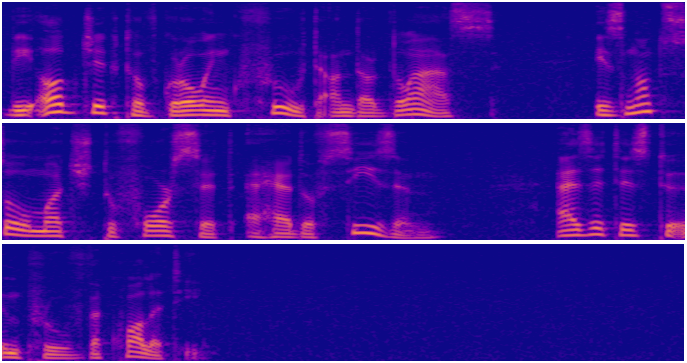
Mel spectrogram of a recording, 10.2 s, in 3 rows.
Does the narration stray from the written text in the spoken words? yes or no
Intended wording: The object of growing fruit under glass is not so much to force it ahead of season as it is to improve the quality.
no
